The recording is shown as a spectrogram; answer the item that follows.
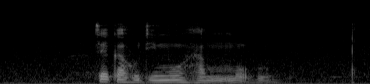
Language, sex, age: Southern Sotho, male, 19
